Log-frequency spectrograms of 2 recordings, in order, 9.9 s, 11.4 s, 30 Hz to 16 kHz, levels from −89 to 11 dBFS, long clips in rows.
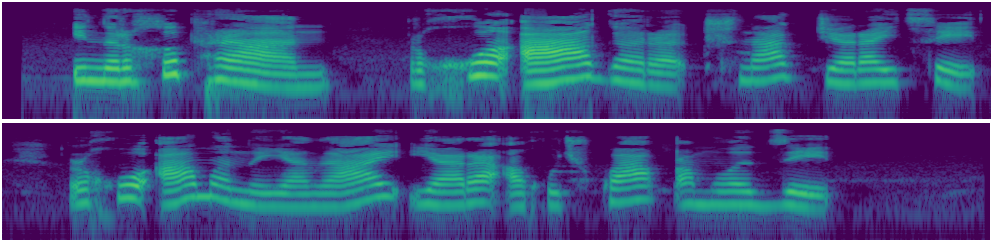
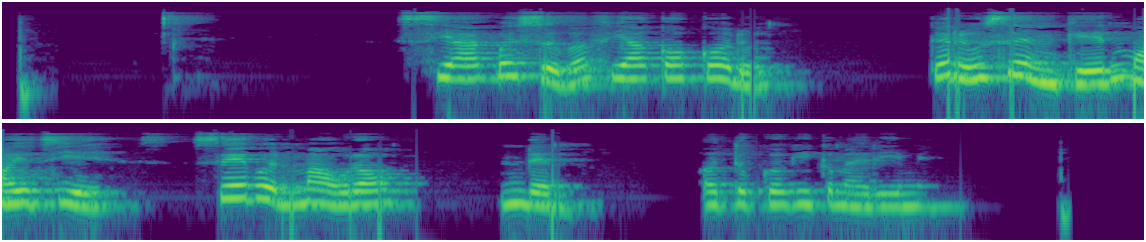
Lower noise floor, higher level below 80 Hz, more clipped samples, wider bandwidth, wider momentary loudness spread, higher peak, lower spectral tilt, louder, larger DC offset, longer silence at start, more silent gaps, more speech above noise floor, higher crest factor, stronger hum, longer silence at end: second, -66 dBFS vs -80 dBFS; second, -74 dBFS vs -52 dBFS; neither; about the same, 11 kHz vs 10 kHz; second, 14 LU vs 18 LU; about the same, 0 dBFS vs 0 dBFS; about the same, -4 dB/octave vs -5 dB/octave; second, -22 LUFS vs -14 LUFS; neither; first, 0.35 s vs 0.1 s; second, none vs 1.68-1.75 s, 1.89-1.95 s, 10.89-10.96 s; second, 44 dB vs 68 dB; first, 22 dB vs 16 dB; neither; first, 0.8 s vs 0.35 s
